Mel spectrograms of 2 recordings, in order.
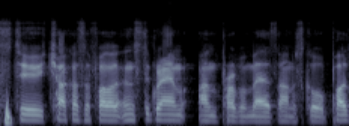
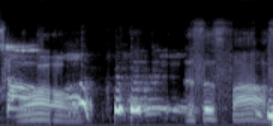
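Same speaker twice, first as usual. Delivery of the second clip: mock surprise; 10 dB louder, slower than usual. Teasing about a second date.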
